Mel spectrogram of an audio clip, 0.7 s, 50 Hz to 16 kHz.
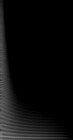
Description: bass stabs; FutureRetro FR777

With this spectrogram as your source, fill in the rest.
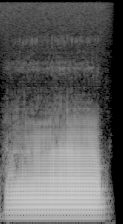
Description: BRS TUBA, Solo Instruments

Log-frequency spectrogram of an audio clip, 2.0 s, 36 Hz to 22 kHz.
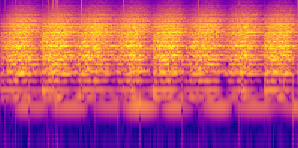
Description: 120BPM LOOPS; Bolder Sounds - Granular

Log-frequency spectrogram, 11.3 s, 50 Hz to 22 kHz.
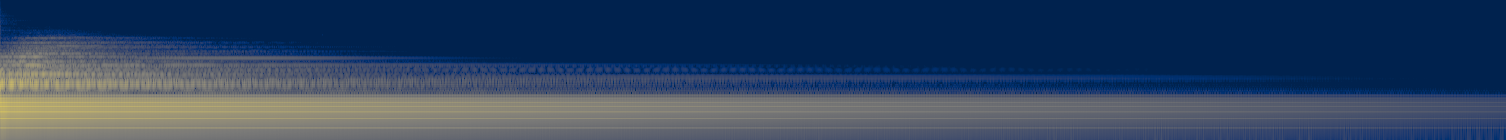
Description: Tibet Gong; Polyend; Simulacrum Sounds; 1 Shots; Acoustic and Electric; Drums

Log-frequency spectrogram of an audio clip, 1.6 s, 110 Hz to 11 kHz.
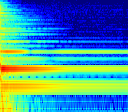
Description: PNO, SY PIANO, House; Best Service ProSamples vol.10; AKAI

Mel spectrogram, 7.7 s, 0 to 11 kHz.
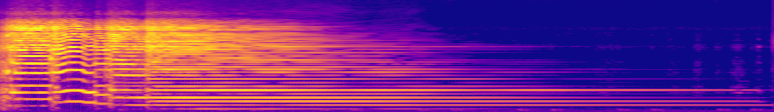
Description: Vintage Blues Guitar, 60, A; USB Soundscan vol.22; AKAI

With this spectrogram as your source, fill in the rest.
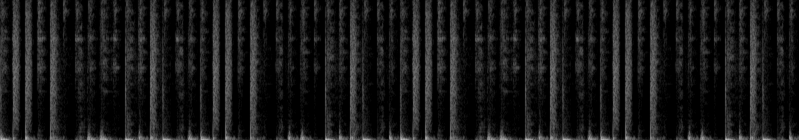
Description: Standard Beat; Sonic Foundry (Sony Creative Software); Myths of Technology; Composite Beats

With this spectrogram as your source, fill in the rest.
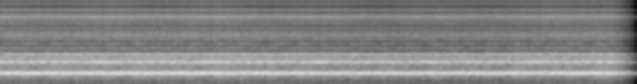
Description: pad c, Chillout ambient Synth Pads

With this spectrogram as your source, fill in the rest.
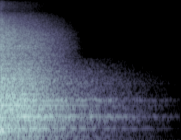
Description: TEK.S, TECHNO

